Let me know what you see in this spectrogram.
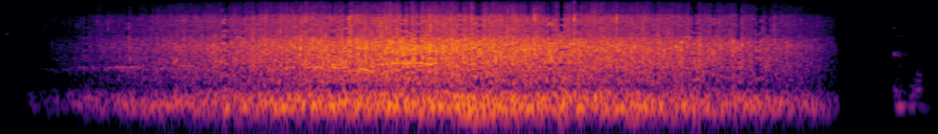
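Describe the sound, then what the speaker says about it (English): At a laboratory director's achievement awards ceremony, a hall audience breaks into a full round of applause that swells, holds steady for several seconds, then stops abruptly, followed by a brief murmur. "Let's put a round of applause out again."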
